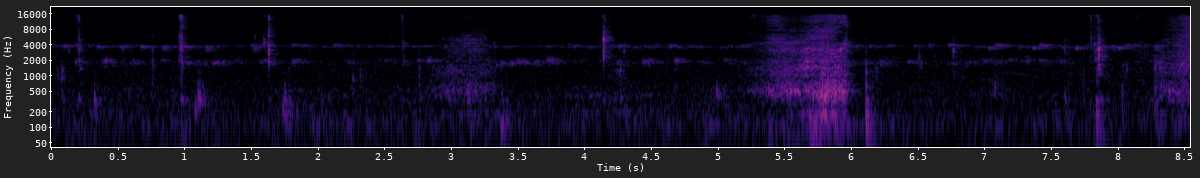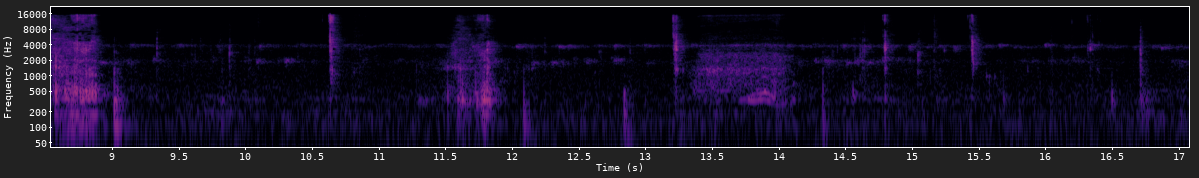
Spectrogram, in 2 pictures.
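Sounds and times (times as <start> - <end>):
chewing with wet mouth clicks: 0.0 - 2.8, 7.6 - 10.9, 13.2 - 13.4, 14.5 - 16.6
breathy hissing: 2.8 - 3.4, 5.2 - 6.1, 8.3 - 9.0, 13.3 - 14.2.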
